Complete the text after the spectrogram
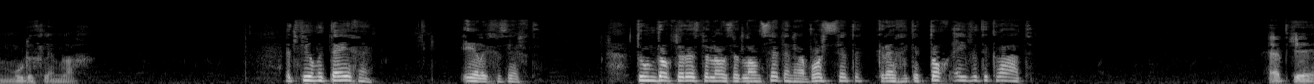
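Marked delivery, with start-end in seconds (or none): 2.8-10.3 put-on higher young man's voice, a little shaken; the junior partner admitting the autopsy got to him; young detective voice. Young colleague reporting to the older inspector, higher and shaken.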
